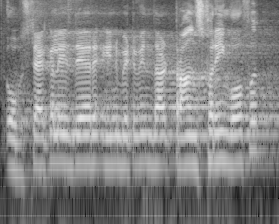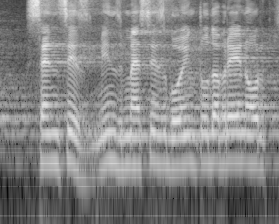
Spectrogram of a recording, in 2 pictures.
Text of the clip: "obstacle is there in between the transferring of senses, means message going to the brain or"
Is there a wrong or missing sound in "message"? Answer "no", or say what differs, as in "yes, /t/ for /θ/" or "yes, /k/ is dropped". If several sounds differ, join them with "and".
yes, /z/ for /dʒ/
